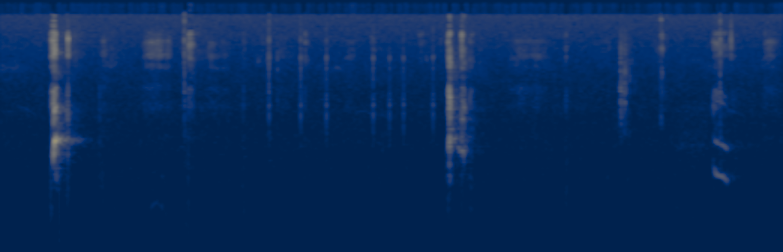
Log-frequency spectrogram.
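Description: Three short, sharp hiccup sounds a few seconds apart in a quiet room; ordinary infant hiccups.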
